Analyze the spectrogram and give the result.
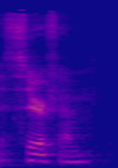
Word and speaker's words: seraphim: and is it pronounced a seraphim? – Yeah, seraphim.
